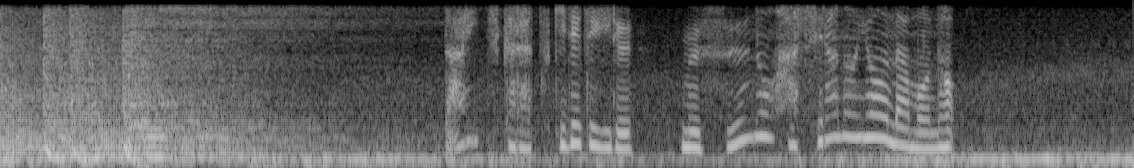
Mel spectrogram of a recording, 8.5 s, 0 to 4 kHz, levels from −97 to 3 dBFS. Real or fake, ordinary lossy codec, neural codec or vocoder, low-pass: fake; none; vocoder, 22.05 kHz, 80 mel bands, WaveNeXt; 3.6 kHz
